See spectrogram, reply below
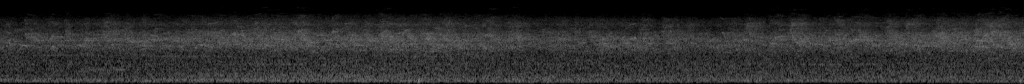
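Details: Many birds roosting in a banyan tree at sunset in Kahului, Maui, making a dense, continuous wash of high chattering calls that blend into an unbroken roar.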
